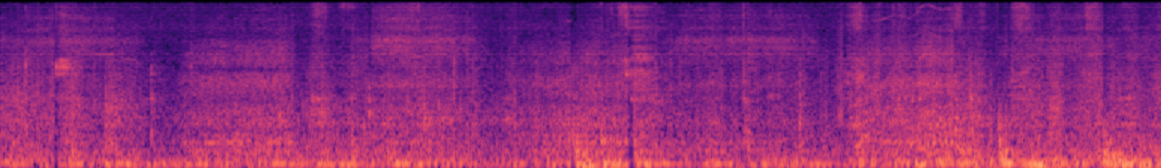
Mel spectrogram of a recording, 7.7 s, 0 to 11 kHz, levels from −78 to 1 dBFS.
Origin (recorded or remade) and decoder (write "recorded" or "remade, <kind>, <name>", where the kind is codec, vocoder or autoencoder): remade, vocoder, Vocos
